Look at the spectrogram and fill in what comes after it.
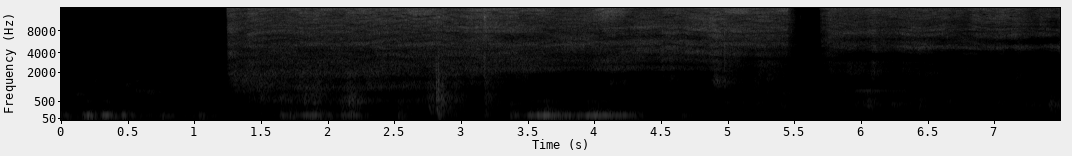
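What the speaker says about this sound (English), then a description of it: "I'm going to get this back sprayed in with some polyacrylic" Polyacrylic sealer is sprayed onto the back of a milk-painted piece of furniture in a long, steady hiss that starts after a second of quiet, briefly cuts out near the end, then resumes.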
